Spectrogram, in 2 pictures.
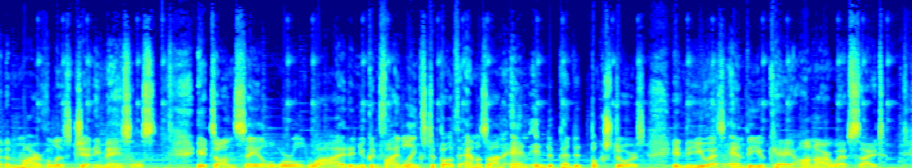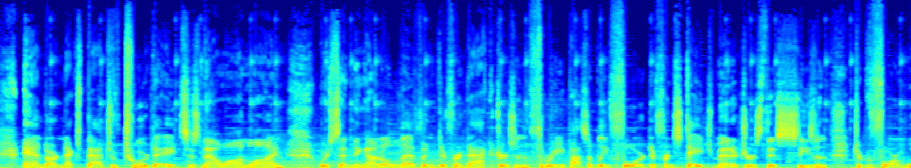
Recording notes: Recorded live in Pippin’s Tavern in Chicago.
